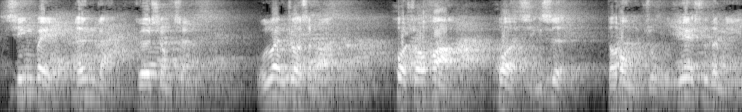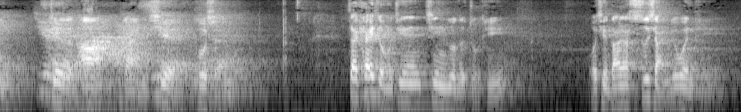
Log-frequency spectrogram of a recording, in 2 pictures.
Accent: Taiwan; born there; 我是浙江人，可是我在台湾出生。

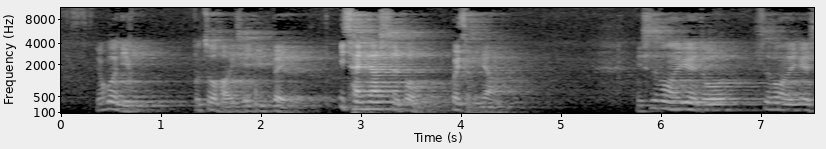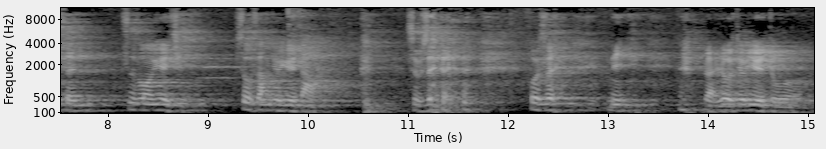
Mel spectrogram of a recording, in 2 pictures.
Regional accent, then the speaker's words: Taiwan; moved away as an adult; also born or lived in Ulm; now in Frankfurt, Germany; 我是来自台湾，然后我是06年的时候到德国先来读书，在乌尔姆

